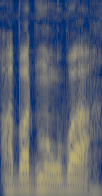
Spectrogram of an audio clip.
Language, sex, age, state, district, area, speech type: Bodo, male, 60+, Assam, Baksa, rural, spontaneous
